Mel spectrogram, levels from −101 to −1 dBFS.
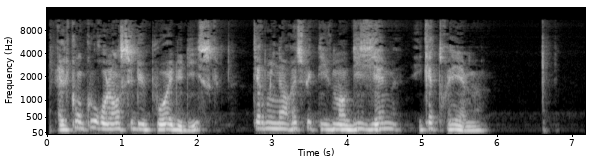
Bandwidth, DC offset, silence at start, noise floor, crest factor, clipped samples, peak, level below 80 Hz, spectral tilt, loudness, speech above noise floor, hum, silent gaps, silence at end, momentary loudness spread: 11.5 kHz; under 0.1%; 0.05 s; -77 dBFS; 22 dB; under 0.1%; -2 dBFS; -60 dBFS; -5 dB/octave; -21 LUFS; 56 dB; none; none; 0.55 s; 16 LU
